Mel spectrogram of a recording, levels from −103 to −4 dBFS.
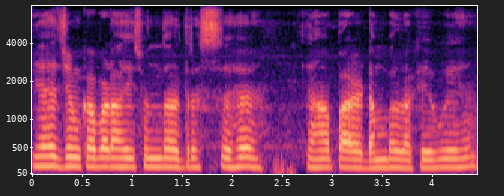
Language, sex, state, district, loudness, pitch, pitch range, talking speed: Hindi, male, Uttar Pradesh, Jalaun, -22 LUFS, 155 Hz, 145-160 Hz, 190 wpm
